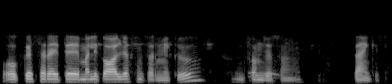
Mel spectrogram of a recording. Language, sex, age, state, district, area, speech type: Telugu, male, 30-45, Andhra Pradesh, Alluri Sitarama Raju, rural, conversation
